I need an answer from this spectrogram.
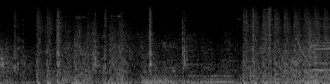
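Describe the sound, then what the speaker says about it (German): Gunfire shootout in Uncharted: Drake's Fortune video game: dense bursts of rapid shots and machine-gun rattle crackling continuously, loud and close, with no voices. "Und jetzt geht die Schießerei los."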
